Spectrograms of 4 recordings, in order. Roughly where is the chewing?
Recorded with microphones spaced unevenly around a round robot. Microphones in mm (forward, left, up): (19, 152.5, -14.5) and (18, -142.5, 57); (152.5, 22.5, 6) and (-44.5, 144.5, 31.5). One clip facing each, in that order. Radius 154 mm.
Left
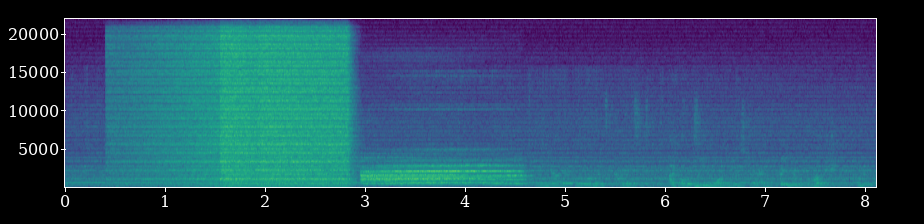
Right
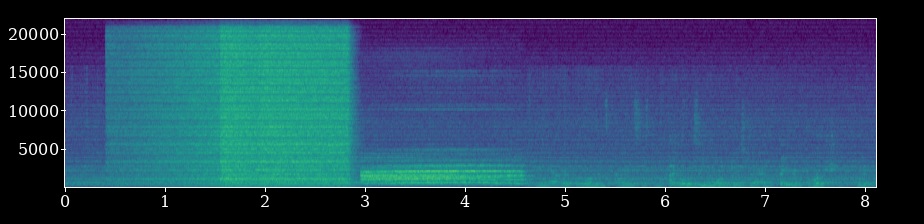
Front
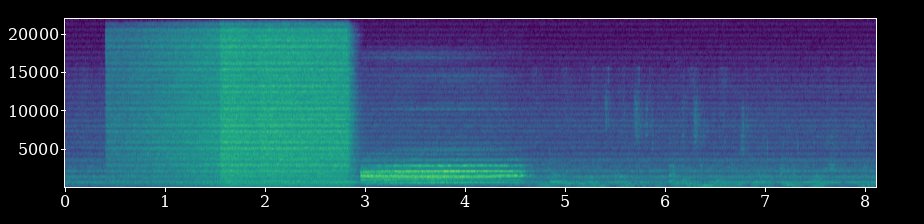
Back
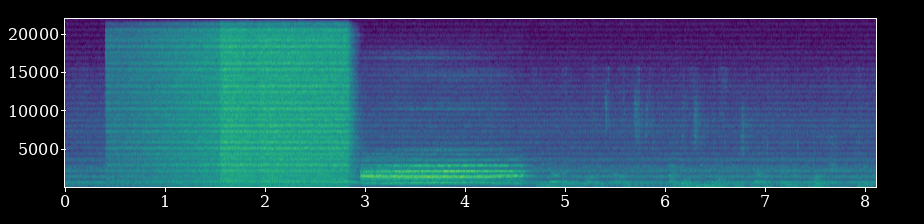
No chewing in this recording.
